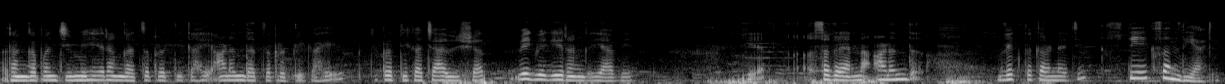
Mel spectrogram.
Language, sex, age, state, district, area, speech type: Marathi, female, 45-60, Maharashtra, Osmanabad, rural, spontaneous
